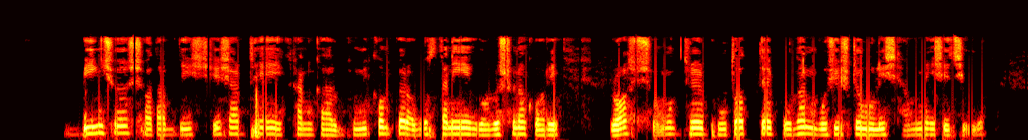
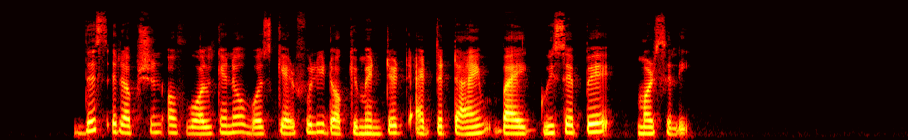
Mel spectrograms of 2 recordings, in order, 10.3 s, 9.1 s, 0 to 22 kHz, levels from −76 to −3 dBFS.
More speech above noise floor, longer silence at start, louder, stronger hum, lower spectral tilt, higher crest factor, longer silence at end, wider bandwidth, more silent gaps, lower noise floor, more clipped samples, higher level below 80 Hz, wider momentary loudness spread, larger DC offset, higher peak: about the same, 56 dB vs 57 dB; about the same, 0.85 s vs 0.75 s; about the same, -18 LUFS vs -19 LUFS; neither; about the same, -4 dB/octave vs -5 dB/octave; about the same, 16 dB vs 20 dB; second, 0.45 s vs 2.2 s; second, 8 kHz vs 16 kHz; neither; about the same, -73 dBFS vs -76 dBFS; neither; first, -50 dBFS vs -62 dBFS; about the same, 7 LU vs 9 LU; neither; about the same, -2 dBFS vs -2 dBFS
